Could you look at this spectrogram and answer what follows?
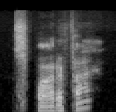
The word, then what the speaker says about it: Spotify: ¿Lo dije bien? Spotify, Spotify.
